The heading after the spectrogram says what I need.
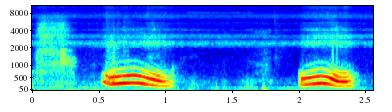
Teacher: ang mataas na sa likod na bahagi ng dila. Ito ay ang u.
